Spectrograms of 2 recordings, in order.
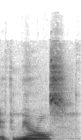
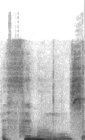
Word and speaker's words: ephemerals: ensure safe travels, they take off all the ephemeurals. Uh, ephemeral. Ephemerals, I'm pretty sure is how you're supposed to pronounce it. But in my head, I've been calling ephemerals for so long, I don't think I can call them anything else now.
